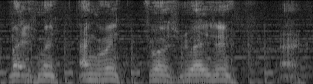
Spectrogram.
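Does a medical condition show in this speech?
Yes: motor neurone disease; diagnosed 10 years ago, wheelchair user.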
